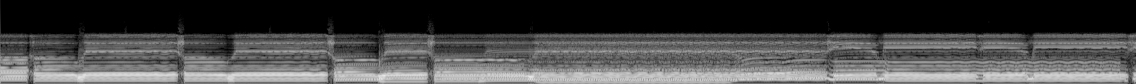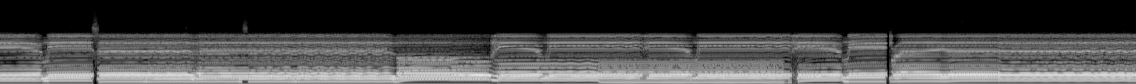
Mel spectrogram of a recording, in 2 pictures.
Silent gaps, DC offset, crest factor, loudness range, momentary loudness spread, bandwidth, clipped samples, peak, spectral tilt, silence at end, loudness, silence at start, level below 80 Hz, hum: none; 1%; 10 dB; 1 LU; 3 LU; 4.4 kHz; under 0.1%; 0 dBFS; -9.5 dB/octave; 0 s; -11 LUFS; 0 s; -44 dBFS; none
